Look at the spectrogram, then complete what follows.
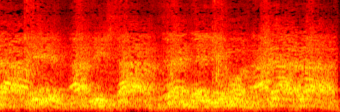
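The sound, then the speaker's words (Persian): A large crowd of temporary-contract employees and workers of the Karun Oil Exploitation Company in Ahvaz shouts in unison in protest, rhythmic rising and falling chants repeating about every half second to second, loud and sustained throughout with no individual speech standing out. “اینجا در اهواز هم فریادهای کارکنان و کارگران قرارداد موقت شرکت بهره برداری نفت کارون.”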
